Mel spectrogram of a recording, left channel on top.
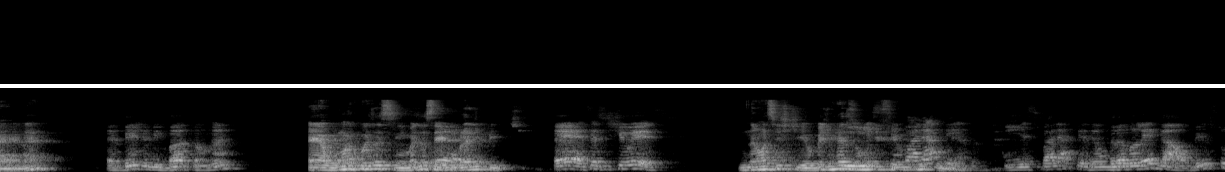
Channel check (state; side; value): silent; left; digital silence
